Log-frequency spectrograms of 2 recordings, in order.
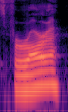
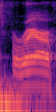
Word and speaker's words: Ferrara: Am I saying it correctly? It's Ferrara. Is that right? – Yes, Ferrara Fire Apparatus.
